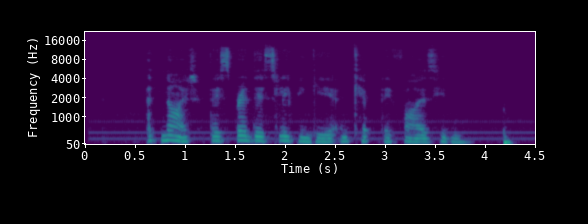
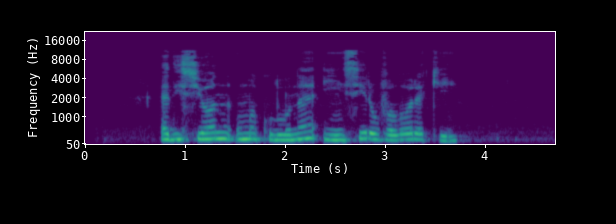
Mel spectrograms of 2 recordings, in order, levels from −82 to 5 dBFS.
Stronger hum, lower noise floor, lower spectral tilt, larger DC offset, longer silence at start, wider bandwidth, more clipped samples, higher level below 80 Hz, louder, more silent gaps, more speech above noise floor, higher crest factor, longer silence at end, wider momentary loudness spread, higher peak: neither; about the same, -65 dBFS vs -67 dBFS; about the same, -5.5 dB/octave vs -6 dB/octave; neither; second, 0.15 s vs 0.75 s; first, 15 kHz vs 11.5 kHz; neither; first, -62 dBFS vs -74 dBFS; second, -42 LUFS vs -29 LUFS; neither; second, 24 dB vs 39 dB; first, 20 dB vs 14 dB; second, 0.2 s vs 1 s; about the same, 11 LU vs 10 LU; second, -24 dBFS vs -16 dBFS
